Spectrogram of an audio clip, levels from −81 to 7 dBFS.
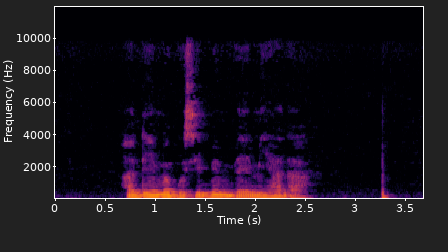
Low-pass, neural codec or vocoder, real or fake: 9.9 kHz; none; real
